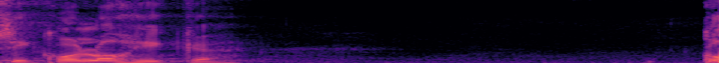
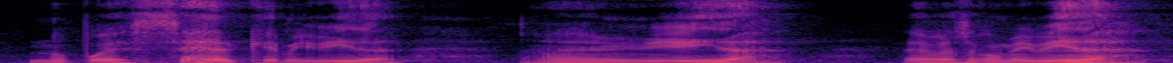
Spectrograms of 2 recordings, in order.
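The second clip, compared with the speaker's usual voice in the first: soft, lowered self-pity; mock bitter lament; 3 semitones lower, 5 dB quieter than usual. Bitter person mourning lost years, acted lament. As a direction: dwell on the hurt, softly.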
